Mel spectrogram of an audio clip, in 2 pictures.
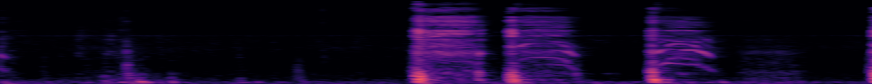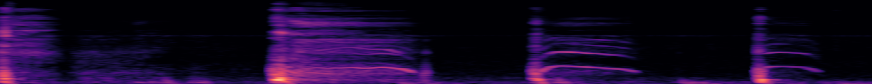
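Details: Light, short wheezy coughs, some ending in a brief whistling tone, with a couple of stifled sneezes, in a quiet room; person unsure whether a cold or an asthma flare-up; wheezy cough.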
